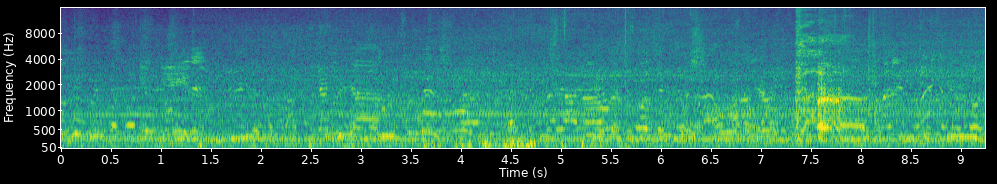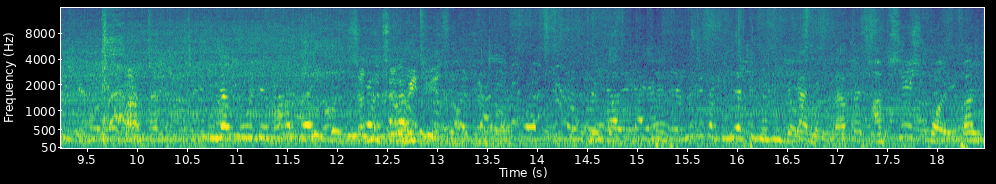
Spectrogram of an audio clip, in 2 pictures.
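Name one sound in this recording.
A crowd of adults chatters all around outdoors.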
